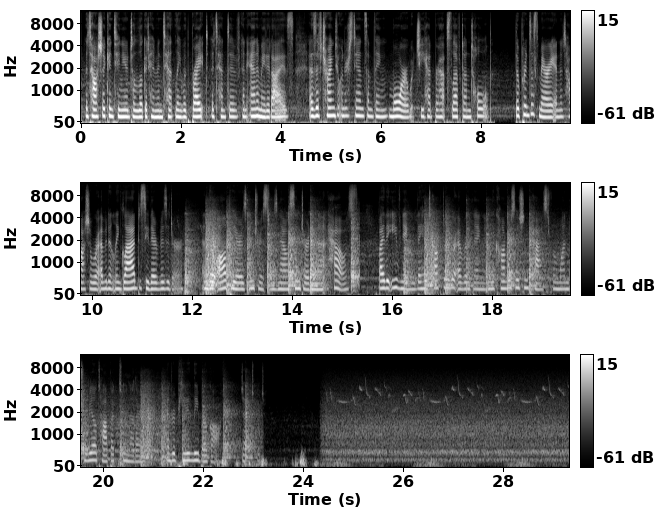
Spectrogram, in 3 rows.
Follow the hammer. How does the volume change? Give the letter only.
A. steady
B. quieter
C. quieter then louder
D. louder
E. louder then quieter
B.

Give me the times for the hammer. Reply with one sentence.
You can hear the hammer from 11.8 to 23.2 s.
